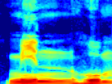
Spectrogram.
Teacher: Minh tidak didengungkan. Baca pendek saja. Jangan dibaca min dipanjangkan gitu. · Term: izhar halqi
